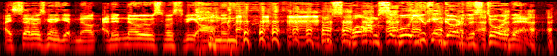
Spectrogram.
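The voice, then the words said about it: Impression of a co-host. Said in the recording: “my impression of Christian right now”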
